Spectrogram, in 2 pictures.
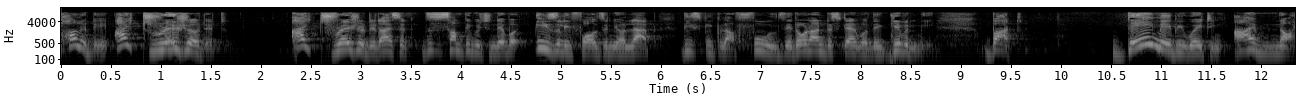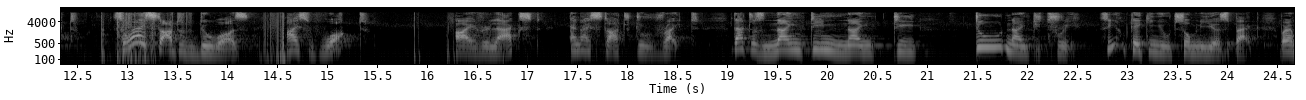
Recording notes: Topics ranging from personal growth to world affairs to sustainable ecology were presented and recorded live. This lecture was recorded live at the Himalayan Institute in Pennsylvania, in 2004, at a conference entitled Freedom from Fear.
